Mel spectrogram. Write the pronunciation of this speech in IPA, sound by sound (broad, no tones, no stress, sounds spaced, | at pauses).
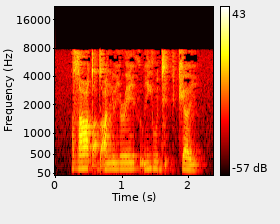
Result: zˤ a u̯ dˤ ḭ dˤ a̰ u̯ n ʉ i̯ ɹ e i̯ θ ṵ i̯ j u d͡z ḛ k t͡ʃ ɐ i̯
